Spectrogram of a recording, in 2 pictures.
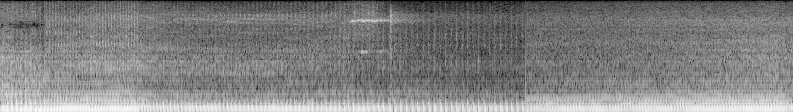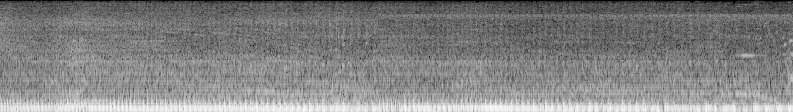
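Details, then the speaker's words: Yamaha ATV that sat for a while, jump-started, oil checked clean: steady low single-cylinder thump about four beats a second, even apart from a little clatter; runs perfect, nothing wrong. "yeah this thing runs perfect there's nothing office"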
